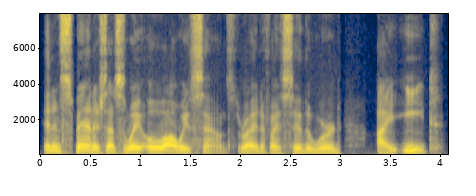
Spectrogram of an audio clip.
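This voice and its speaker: A North American man hosting a language lesson, explaining pronunciation in a clear, steady teaching tone. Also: on the low side, moderate pace, no room sound, clean studio sound.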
